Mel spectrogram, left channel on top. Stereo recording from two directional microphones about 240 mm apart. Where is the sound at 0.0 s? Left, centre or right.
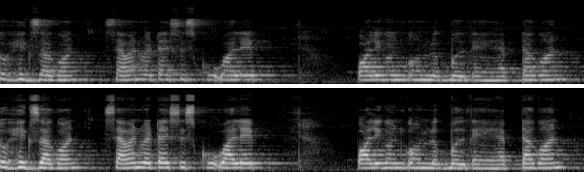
Right.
